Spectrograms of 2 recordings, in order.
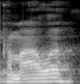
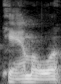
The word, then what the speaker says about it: Kamala: It's literally It's literally You purposefully miss It's purposefully mispronouncing your name. That's just how I say it. That's how I identify. I identify as saying Camala and not Camela. Kamla.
